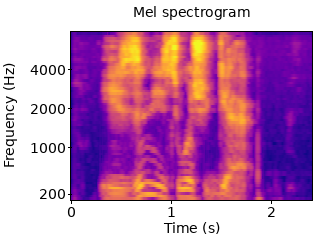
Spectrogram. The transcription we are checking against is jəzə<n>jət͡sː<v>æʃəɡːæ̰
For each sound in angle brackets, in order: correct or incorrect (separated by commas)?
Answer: correct, incorrect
